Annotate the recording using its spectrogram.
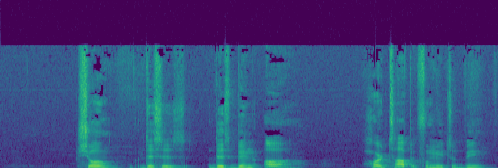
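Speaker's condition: Cerebral palsy; present from birth

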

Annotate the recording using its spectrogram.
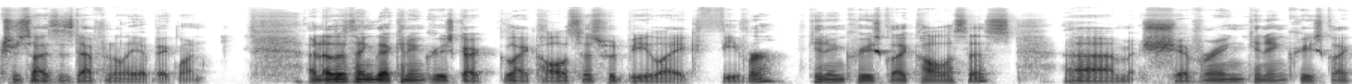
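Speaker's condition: No condition

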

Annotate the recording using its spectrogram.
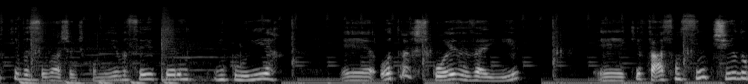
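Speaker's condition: No condition

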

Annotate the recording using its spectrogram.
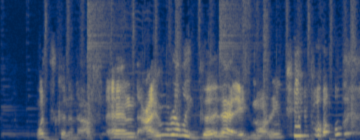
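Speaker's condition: Cerebral palsy; speaks, controls whole iPhone by iOS voice control, Google Android voice recognition understands better than iOS

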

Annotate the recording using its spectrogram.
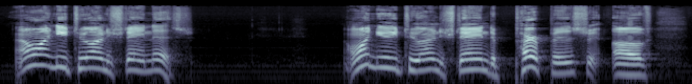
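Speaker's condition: Cerebral palsy; wears glasses

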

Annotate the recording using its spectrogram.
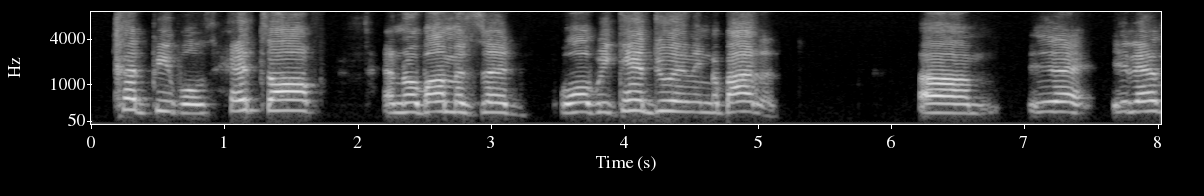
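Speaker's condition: Cerebral palsy; present since at least age 8

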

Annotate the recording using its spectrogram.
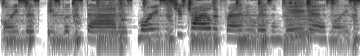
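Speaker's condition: No condition

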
